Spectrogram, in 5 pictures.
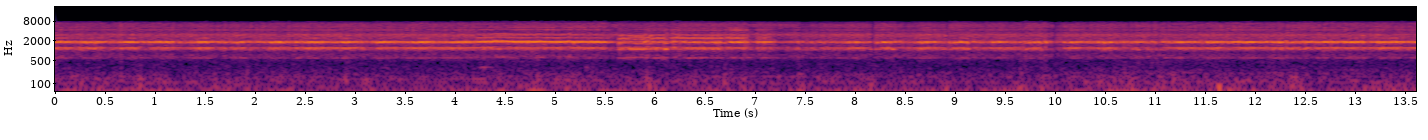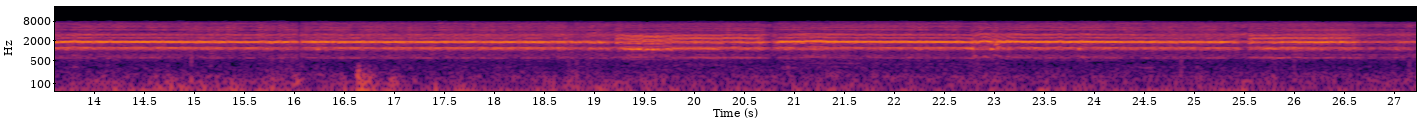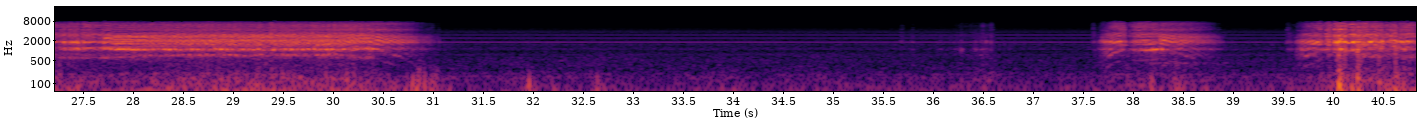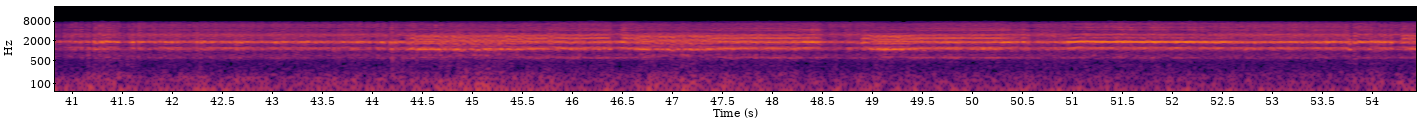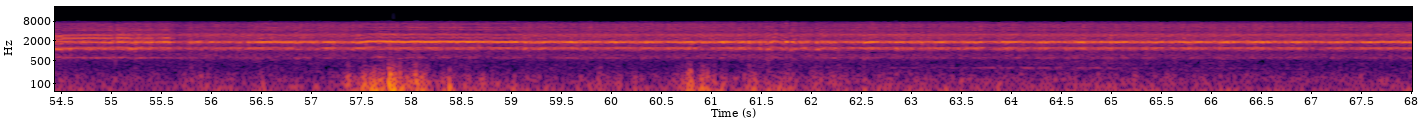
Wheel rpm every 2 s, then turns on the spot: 160, 160, 160, 160, 160, 160, 160, 160, 160, 160, 160, 160, 160, 160, 160, 50, 0, 0, 20, 40, 170, 160, 160, 160, 160, 160, 160, 160, 160, 160, 160, 160, 160, 160.
none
